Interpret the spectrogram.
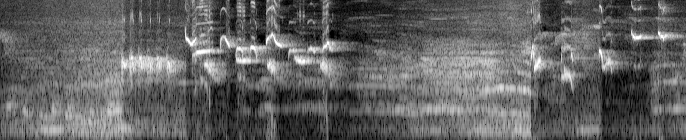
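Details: Orange-headed thrush singing in the morning: loud, varied whistled phrases with sharp rising and falling notes around the upper middle pitch, in bursts separated by pauses, with broadband noise bursts between.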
